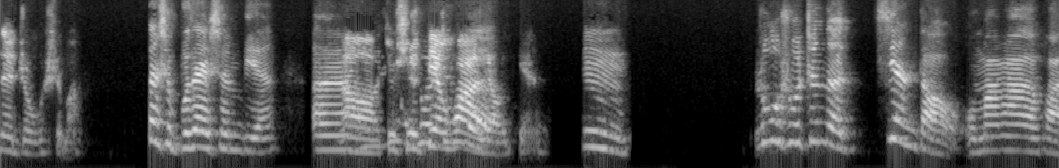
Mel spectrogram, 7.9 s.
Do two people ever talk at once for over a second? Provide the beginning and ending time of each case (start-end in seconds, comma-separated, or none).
2.5-3.8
